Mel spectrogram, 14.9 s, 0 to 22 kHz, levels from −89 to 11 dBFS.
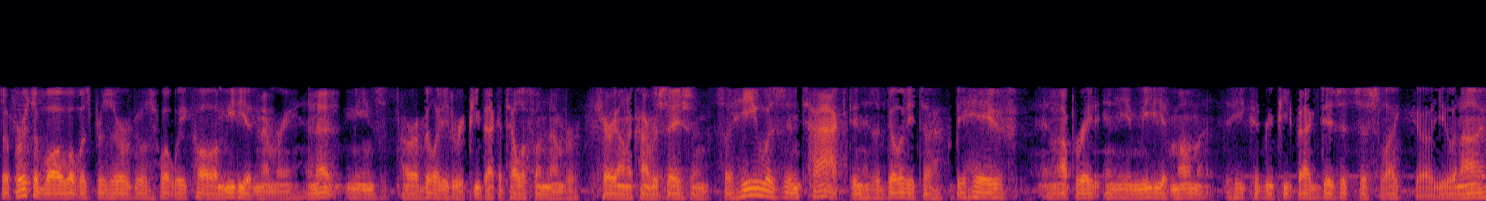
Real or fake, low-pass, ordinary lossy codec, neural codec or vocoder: real; 3.6 kHz; AAC, 16 kbps; none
